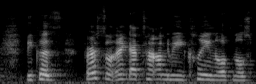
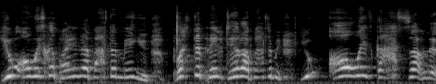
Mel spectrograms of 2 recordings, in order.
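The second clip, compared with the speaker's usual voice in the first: high, rapid-fire mock whining; exaggerated high-pitched protest; mock complaining; 8 semitones higher, 3 dB louder than usual. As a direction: imitate a defensive coworker griping, pitched way up. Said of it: "She was like".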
